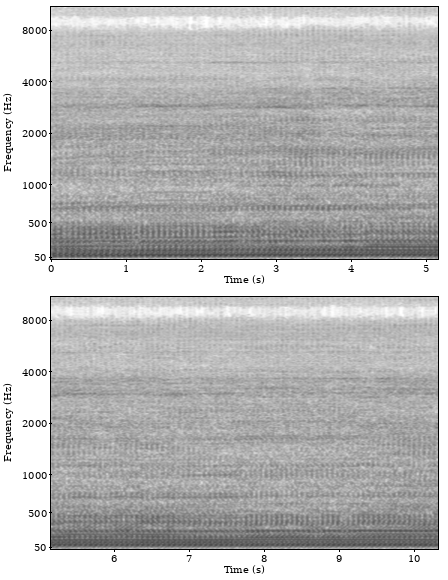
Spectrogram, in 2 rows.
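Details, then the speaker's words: Kohler Command 20 hp on a Craftsman GT mower, after reassembly following runaway wide-open engine speed (plastic governor suspected, nothing found): steady even putter at settled idle, no knocks or surging; idle and throttle control normal. "I got idle control uh throttle is working like it's supposed to looks like it's smoking a little bit because I had the sump cover off and oil everywhere so I was going to go through that phase but as far as the idle speed it's running fine"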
